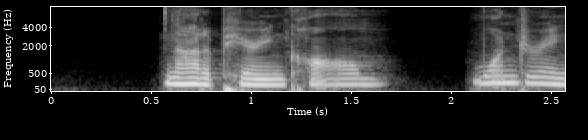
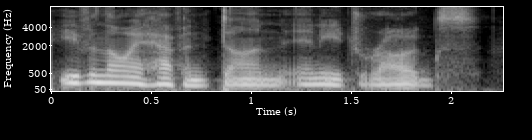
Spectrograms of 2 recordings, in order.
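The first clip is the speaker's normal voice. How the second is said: plain reading voice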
